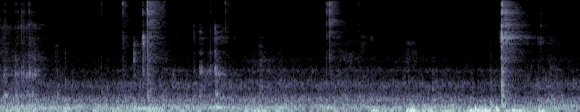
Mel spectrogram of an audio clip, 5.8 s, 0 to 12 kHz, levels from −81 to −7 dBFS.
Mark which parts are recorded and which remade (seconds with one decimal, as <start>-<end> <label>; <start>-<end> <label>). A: 0.0-5.8 remade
